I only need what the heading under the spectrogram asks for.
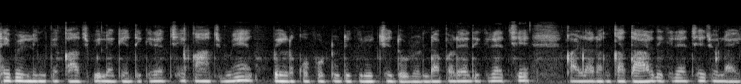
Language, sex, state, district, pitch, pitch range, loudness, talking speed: Rajasthani, female, Rajasthan, Nagaur, 145 Hz, 135-155 Hz, -17 LUFS, 265 wpm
